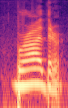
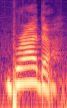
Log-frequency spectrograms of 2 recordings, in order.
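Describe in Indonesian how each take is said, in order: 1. Bunyi r terakhir jelas diucapkan. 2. Bunyi r terakhir dihilangkan. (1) "kalau di Amerika ... R-nya di rolling seperti itu" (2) "But kalau di British ... we just say brother"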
